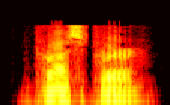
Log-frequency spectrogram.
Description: Prosper \Pros"per\, v. i.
